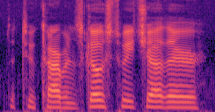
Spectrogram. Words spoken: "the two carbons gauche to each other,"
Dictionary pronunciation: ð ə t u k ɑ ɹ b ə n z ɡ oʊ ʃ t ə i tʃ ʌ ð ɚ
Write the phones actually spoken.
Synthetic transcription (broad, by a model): ð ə t u k ɑ ɹ b ə n z ɡ oʊ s t ə i tʃ ʌ ð ɚ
